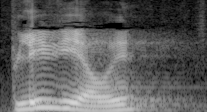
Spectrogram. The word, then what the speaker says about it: плевелы: Пришел враг его и посеял между пшеницей плевелы или плевелы и ушел. Итак, мы видим второго сеятеля. Знаете, вот это слово плевелы или плевелы, как будем называть, плевелы или плевелы? Плевелы. На «е» ставить ударение.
